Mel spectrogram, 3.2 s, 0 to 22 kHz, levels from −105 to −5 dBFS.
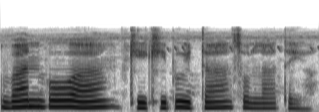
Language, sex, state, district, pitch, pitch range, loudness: Wancho, female, Arunachal Pradesh, Longding, 195 Hz, 180-205 Hz, -17 LUFS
